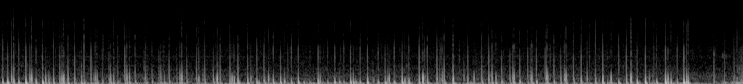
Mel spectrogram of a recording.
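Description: Fingernails scratch and rub the bumpy surface of a hollow orange rubber chicken toy held in the hands. The result is a dense, continuous stream of quick, dry scratching strokes with a heavy, low, hollow tone and almost no bright sound.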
